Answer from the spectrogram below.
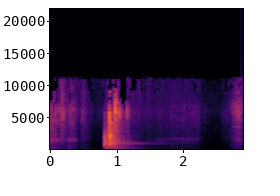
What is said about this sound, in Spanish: Voy a intentar a ver este cerrojo, que es potente, a ver si de alguna manera se pudiera abrir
